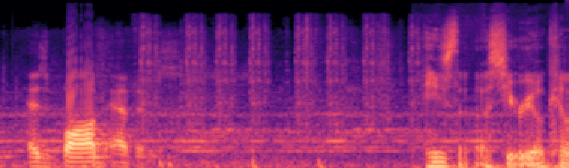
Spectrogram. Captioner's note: camera shutters clicking continuously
